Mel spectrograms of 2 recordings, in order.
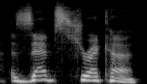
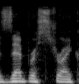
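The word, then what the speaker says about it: Zebstrika: Zeb Striker. Zeb Striker. Angry told me off for this one time. The pronunciation of that Pokemon. I think I called it a Zebra Strike or something, didn't I?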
